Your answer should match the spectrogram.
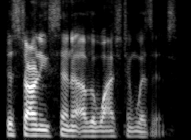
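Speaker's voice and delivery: usual speaking voice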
